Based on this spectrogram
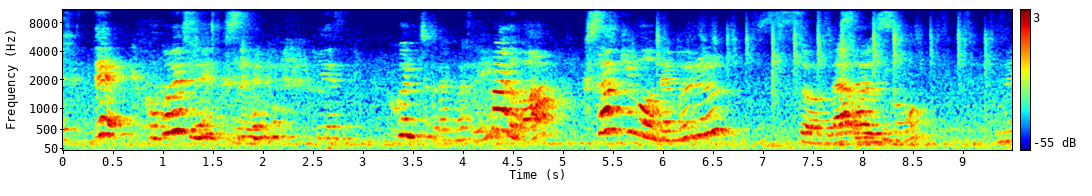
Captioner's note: speaking Japanes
